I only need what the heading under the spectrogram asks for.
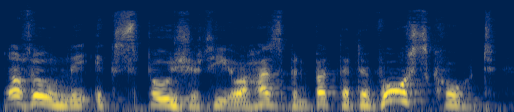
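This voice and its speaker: Low, husky, fervent embittered nurse. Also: female voice, lively intonation, quick pace, darkish tone. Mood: scornful. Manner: fervent, scornful, emphatic delivery. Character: embittered, devoutly loving nurse, accusing and anguished. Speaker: actor in a radio play. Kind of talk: intense stage-play dramatic acting.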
